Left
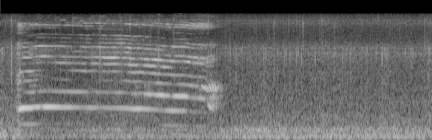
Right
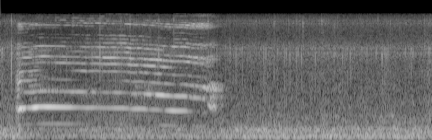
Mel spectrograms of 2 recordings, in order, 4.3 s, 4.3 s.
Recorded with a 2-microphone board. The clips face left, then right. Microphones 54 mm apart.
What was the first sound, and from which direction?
A scream, 25° right (ahead or behind).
